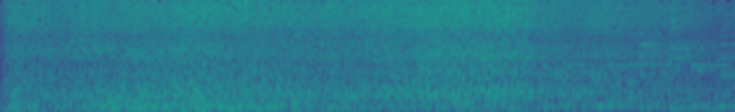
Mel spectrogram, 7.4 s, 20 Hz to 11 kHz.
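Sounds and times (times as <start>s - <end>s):
sea waves washing onto a beach: 0.0s - 7.0s.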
